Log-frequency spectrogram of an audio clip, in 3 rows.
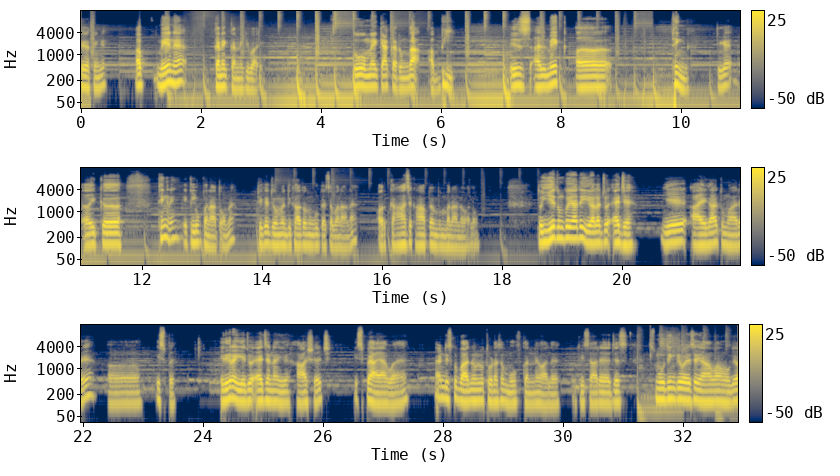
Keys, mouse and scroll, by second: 0.1 ctrl+middle drag, 0.6 click, 0.9 shift+middle drag, 1.3 drag, 1.6 middle drag, 2.1 Tab, 2.5 middle click, 2.9 shift+middle click, 4.1 shift+middle click, 10.7 middle click, 11.9 middle click, 13.6-15.3 middle drag, 15.9 shift+middle click, 16.3 middle click, 17.1 middle click, 17.7 2, 18.2 alt+click, 18.6 middle click, 19.1 shift+middle click, 19.3 middle click, 21.9 click, 23.6 middle click, 25.9 middle click, 26.2 1, 26.6 ctrl+middle click, 27.2 click, 27.4 g, 28.1 click, 28.3 g, 29.2 click, 29.4 g, 30.1 middle click, 30.8 g, 31.6 click, 31.8 shift+g, 32.6 g.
